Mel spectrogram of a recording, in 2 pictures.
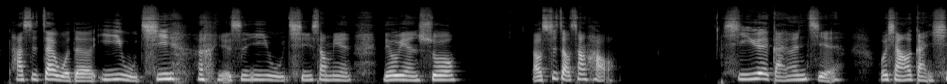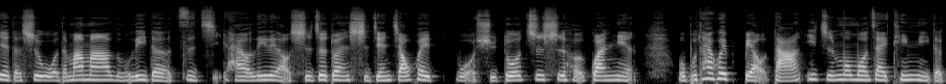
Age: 20-39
